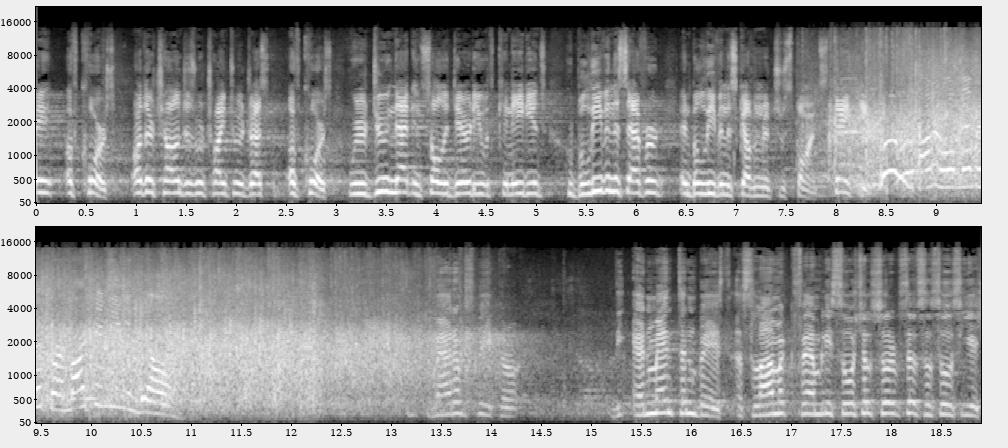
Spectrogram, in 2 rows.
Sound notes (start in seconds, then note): 12.4 some Applause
